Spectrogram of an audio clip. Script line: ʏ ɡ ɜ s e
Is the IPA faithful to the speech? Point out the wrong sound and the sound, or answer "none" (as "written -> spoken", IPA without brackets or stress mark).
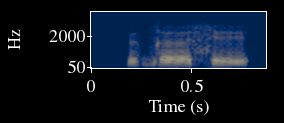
none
